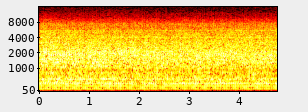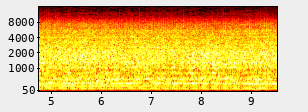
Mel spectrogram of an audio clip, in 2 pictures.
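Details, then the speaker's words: Mountfield SP470 lawnmower, free and stored for years, first run: even, strong, steady engine note with no missed beats or stumbles; running cleanly and healthily. "there's no missing the beat draw it's really really strong yeah"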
